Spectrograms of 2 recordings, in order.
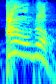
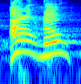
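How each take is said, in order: First: Cain dismissive again. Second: Sullen, brushing-off reply; a higher, defiant Cain shrugging God off; Cain's dismissive answer. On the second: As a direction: toss it off like you don't care. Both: Acted. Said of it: "That's exactly in the Hebrew".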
